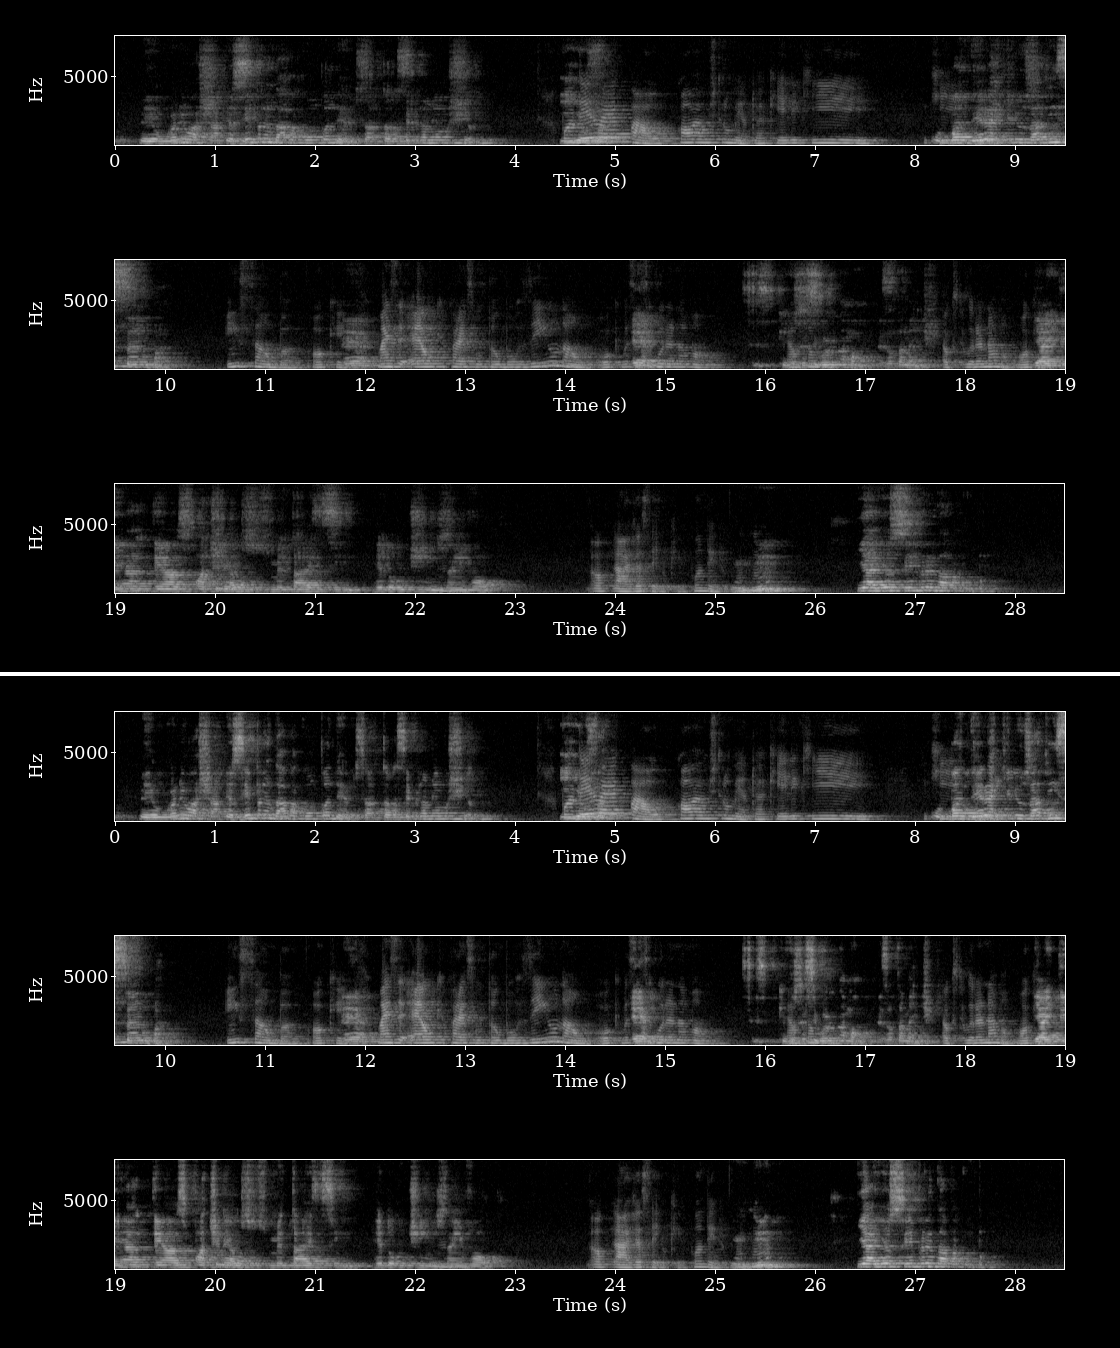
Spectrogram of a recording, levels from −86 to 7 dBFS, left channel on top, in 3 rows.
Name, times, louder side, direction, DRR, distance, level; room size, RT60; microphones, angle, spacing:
voice 1, 0.2-3.6 4.4-4.9 8.2-10.0 11.8-12.0 14.7-14.8 15.9-17.7 18.7-22.7 25.2-25.6 26.4-27.7, right 2 dB, 80° right, 5 dB, 5.6 m, -29 dB
voice 2, 3.4-3.8 4.3-7.6 8.2-8.9 10.6-15.5 16.2-16.7 17.8-19.3 22.2-22.5 23.7-25.6, right 1 dB, 20° right, 4 dB, 1.9 m, -33 dB
24.0 x 19.5 x 7.1 m, 0.73 s
head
